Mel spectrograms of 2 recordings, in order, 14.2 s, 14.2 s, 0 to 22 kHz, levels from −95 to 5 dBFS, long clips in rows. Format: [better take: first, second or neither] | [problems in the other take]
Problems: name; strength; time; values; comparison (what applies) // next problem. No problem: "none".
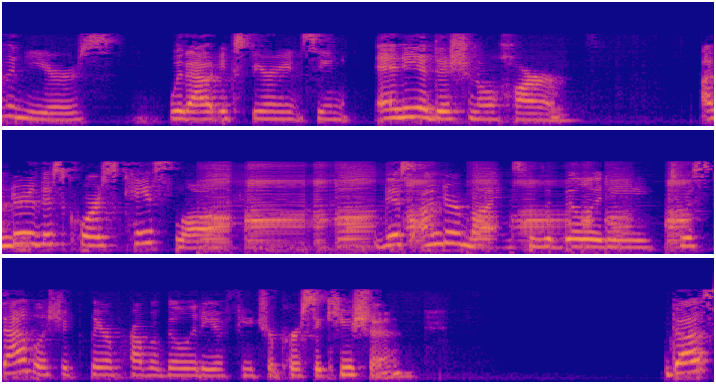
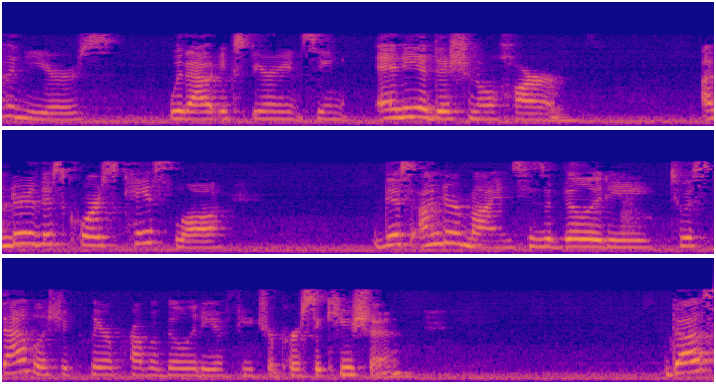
second | noise reduction (neural mask model RNNoise)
